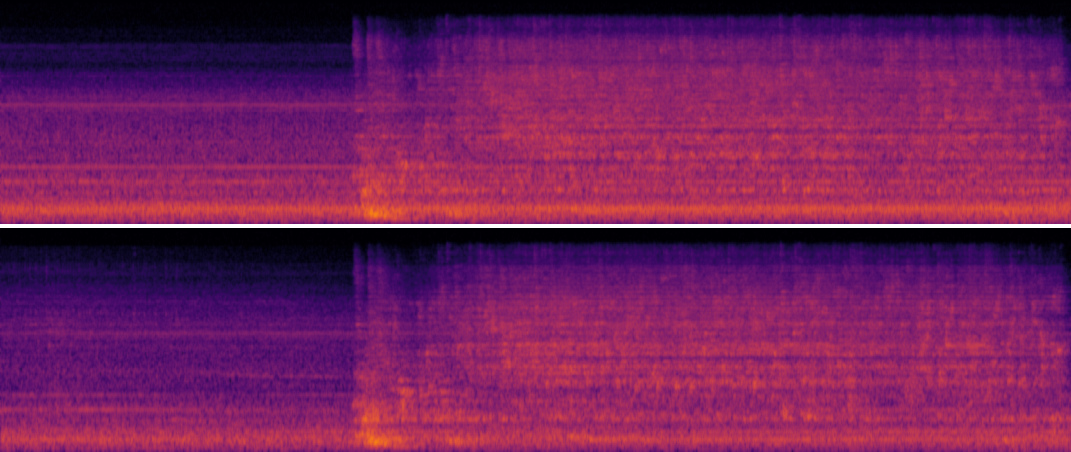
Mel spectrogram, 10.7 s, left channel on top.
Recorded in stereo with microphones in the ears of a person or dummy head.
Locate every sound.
3.5 s a toilet flushing: 55° left (ahead or behind), 2 m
